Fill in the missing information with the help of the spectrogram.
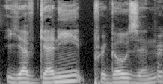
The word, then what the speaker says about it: Prigozhin: How do you say this guy's name? – Okay, his name is Yevgeny Prigozhin.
